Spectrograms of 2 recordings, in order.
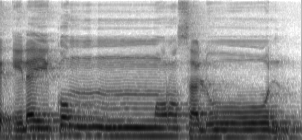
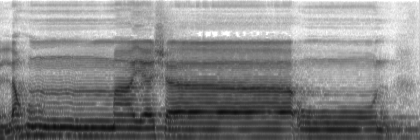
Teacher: اور تیسرا، اگر میم ساکن کے بعد میم آ جائے تو اس کا طریقہ یہ ہے کہ ہم میم کو میم سے ملا کر کے وہاں اخفا نہیں کریں گے بلکہ صرف غنہ کریں گے، میم کو میم کے ملا کر کے میم کو ظاہر بھی کریں گے اور غنہ کے ساتھ پڑھیں گے۔ تو جیسے الیکم مرسلون، یعنی میم ظاہر بھی ہو رہا ہے اور اس کے ساتھ ساتھ ناک میں بھی آواز جا رہی ہے تو یعنی غنہ بھی کر لے رہے ہیں، لہم ما یشاءون۔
